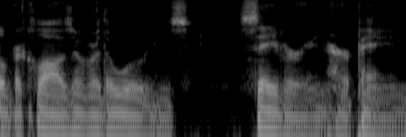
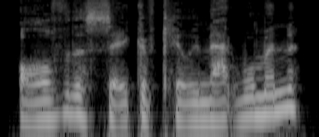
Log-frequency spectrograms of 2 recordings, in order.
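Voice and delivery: high, loud incredulous question; outraged questioning; appalled disbelief; 8 semitones higher, 8 dB louder than usual. A narrator's reading. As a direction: demand an answer, voice climbing. Ruler is appalled.

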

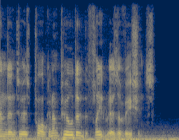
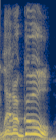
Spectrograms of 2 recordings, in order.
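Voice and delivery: much higher and louder plea; pleading shout; 8 dB louder, slower than usual. A narrator's reading. Mayor shouts at Tabitha to free his daughter. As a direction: shout to save her. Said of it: "said Jim".

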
